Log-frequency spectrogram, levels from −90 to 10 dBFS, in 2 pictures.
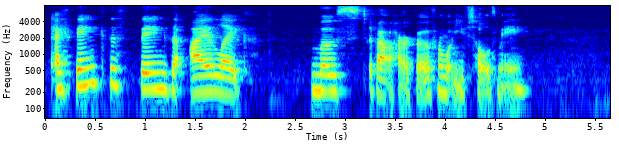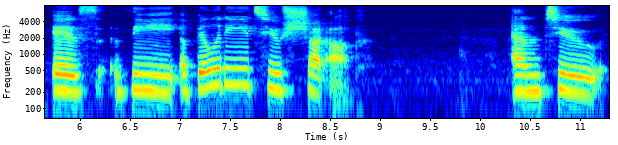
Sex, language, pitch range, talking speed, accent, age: female, English, 195-230 Hz, 120 wpm, American, 20-39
